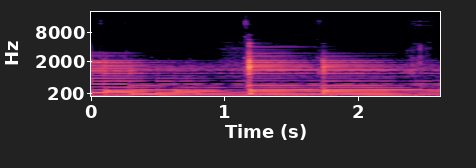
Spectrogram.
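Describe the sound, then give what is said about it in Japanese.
Synth piano notes struck a few times, each with a crisp attack, layered over a soft, sustained pad that keeps sounding for a while after the keys are released, like an echo, two instrument sounds combined into one. No voices. “あの実はピアノの音色なんですけど、はい、ピアノだけじゃなくて鍵盤から手を離してもしばらくあのパッドっていう音が出てます。”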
